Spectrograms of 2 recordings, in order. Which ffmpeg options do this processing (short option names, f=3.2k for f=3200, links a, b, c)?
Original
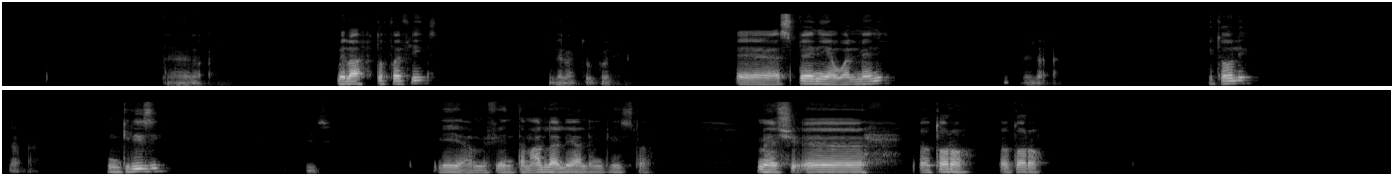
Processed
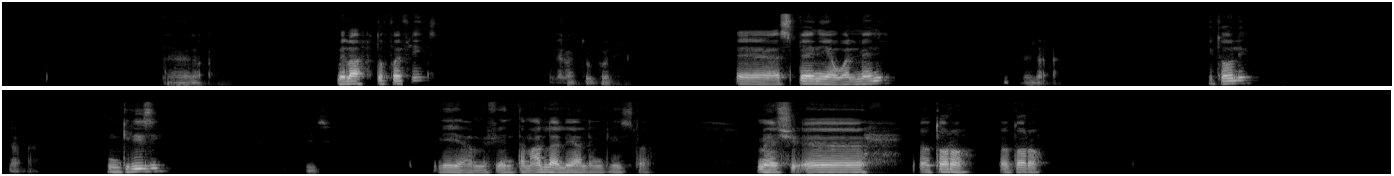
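-filter_complex "[0:a]asettb=1/sr,asplit=3[a][b][c];[a]atrim=end=4.004[d];[b]atrim=start=4:end=5.66,asetpts=PTS-STARTPTS,afade=t=in:d=0.004:c=qsin,afade=t=out:st=1.656:d=0.004:c=qsin,highpass=550[e];[c]atrim=start=5.656[f];[d][e]acrossfade=d=0.004:c1=hsin:c2=qsin[g];[g][f]acrossfade=d=0.004:c1=qsin:c2=hsin"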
